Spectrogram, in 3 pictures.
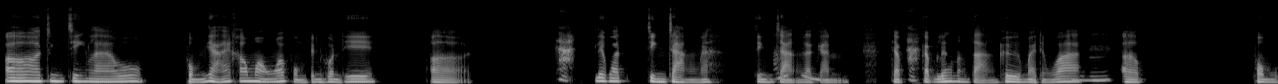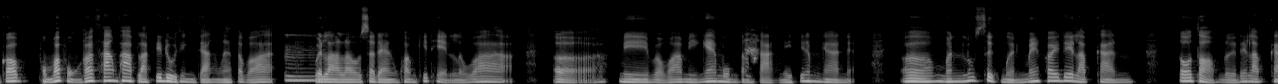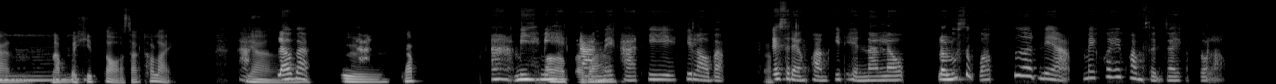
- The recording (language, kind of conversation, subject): Thai, podcast, คุณอยากให้คนอื่นมองคุณในที่ทำงานอย่างไร?
- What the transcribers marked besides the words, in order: tapping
